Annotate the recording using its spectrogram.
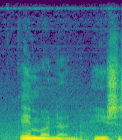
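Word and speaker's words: Immonen: he's very famous for mispronouncing M iman's name what did he say he used to introduce him as MAA inen really instead of imman he used to say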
